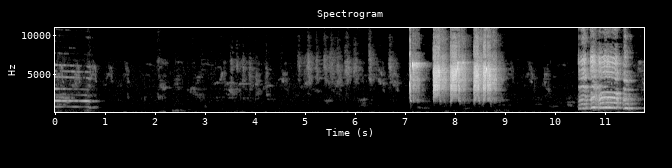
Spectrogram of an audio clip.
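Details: Black francolin of pure Sindhi chirki lineage calling: a brief harmonic note, then after a long silence three loud, harsh, rasping bursts followed by a grating, harmonic, descending phrase.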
